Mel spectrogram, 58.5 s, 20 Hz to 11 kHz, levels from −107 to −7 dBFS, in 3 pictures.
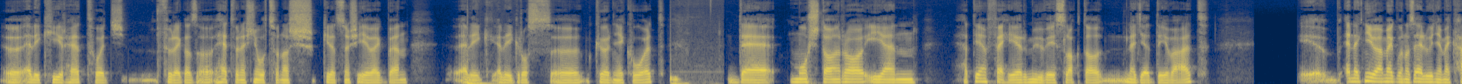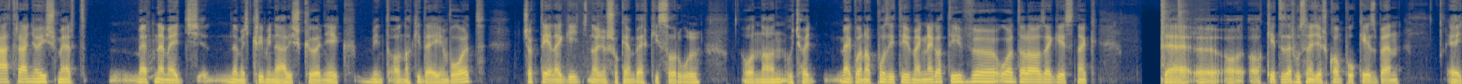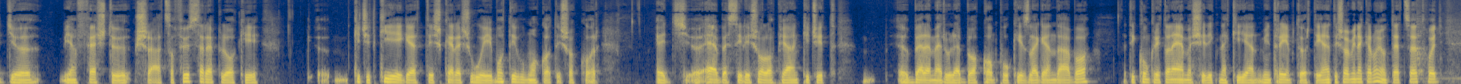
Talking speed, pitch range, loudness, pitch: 105 wpm, 95-110 Hz, -22 LUFS, 100 Hz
